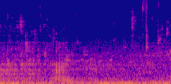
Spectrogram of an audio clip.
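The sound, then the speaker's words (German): Water runs steadily from a small pump-fed hand-washing tap into a basin, a continuous trickle and splash with a few brighter drips toward the end. It is fresh water, and a separate grey-water tank underneath catches it. No voices. “Wasserpumpe. Ja. Da ist ein eigener Grauwasserbehälter drunter, okay. der das auffängt, das Wasser.”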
